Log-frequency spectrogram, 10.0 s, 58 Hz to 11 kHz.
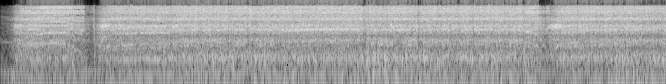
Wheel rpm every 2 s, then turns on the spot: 100, 210, 230, 220, 190.
none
